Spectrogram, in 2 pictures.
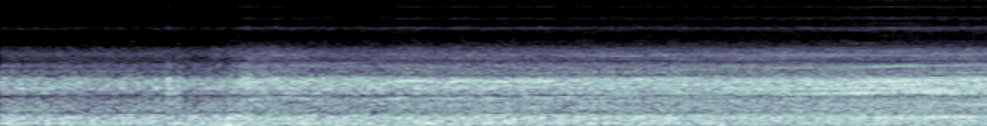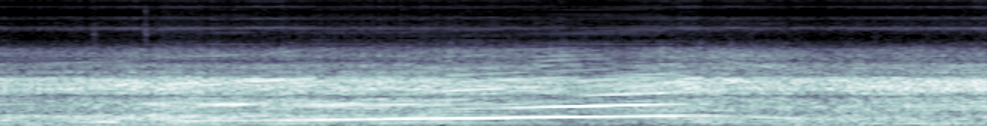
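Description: Porsche flat-six engine accelerating in second gear, heard from inside the cabin, muffled through a camera's waterproof dive case, over steady road noise. The engine note rises in pitch and grows louder for several seconds in the second half, then falls away briefly near the end.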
